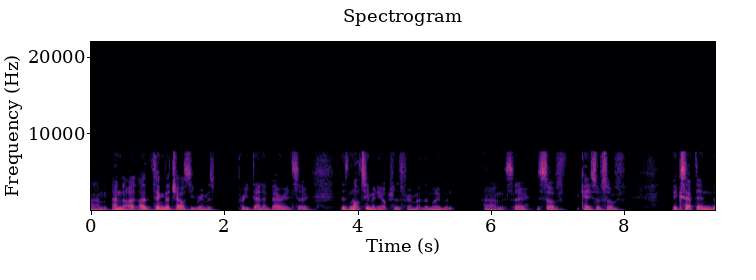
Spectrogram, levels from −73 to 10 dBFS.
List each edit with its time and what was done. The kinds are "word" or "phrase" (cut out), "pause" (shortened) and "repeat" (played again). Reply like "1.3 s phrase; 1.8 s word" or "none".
none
